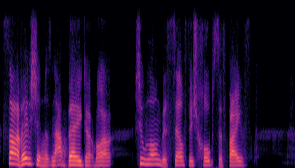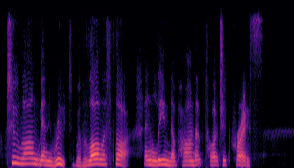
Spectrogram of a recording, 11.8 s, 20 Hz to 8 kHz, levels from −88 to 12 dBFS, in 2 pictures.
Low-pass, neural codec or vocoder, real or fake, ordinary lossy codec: 7.2 kHz; codec, 16 kHz in and 24 kHz out, 0.4 kbps, LongCat-Audio-Codec, four codebook decoder; fake; Opus, 24 kbps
